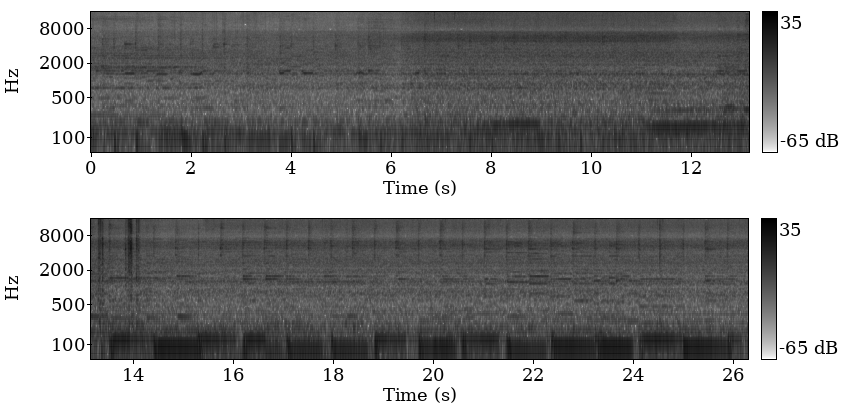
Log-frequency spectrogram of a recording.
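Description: Music playing over a car radio inside the car's cabin, its bass line turning much heavier and more prominent about halfway through.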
